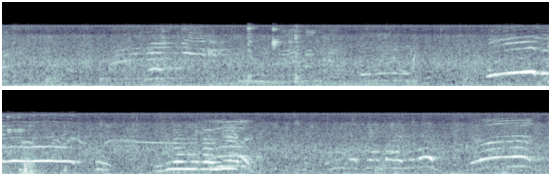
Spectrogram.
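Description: Several adults talk and call out nearby, outdoors.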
